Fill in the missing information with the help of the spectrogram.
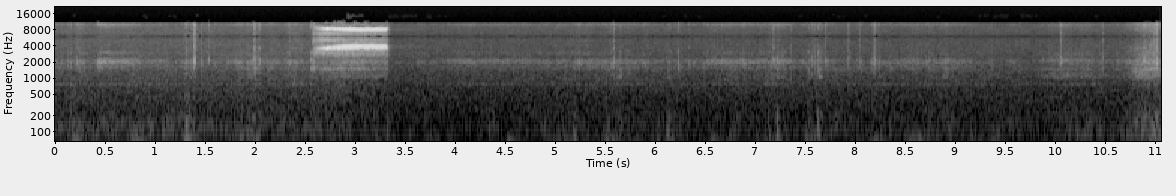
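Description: A single loud, high-pitched blast on a gundog training whistle, lasting under a second, given to a young Labrador.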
